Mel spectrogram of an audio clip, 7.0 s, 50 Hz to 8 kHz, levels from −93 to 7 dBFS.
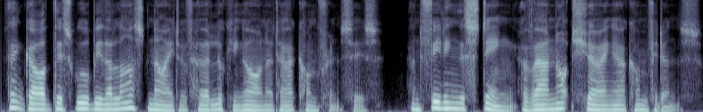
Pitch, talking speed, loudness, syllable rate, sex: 125 Hz, 215 wpm, -16 LUFS, 5.2 syllables/s, male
